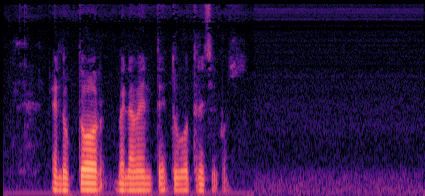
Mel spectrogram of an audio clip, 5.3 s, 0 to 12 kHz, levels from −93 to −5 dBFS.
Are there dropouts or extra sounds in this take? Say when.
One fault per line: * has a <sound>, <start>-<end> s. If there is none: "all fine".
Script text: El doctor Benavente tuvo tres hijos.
all fine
